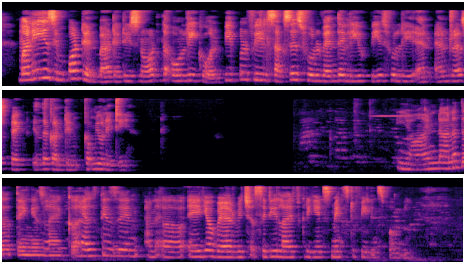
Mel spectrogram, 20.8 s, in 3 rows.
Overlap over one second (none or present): none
